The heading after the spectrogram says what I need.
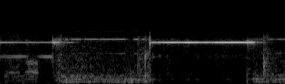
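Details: Loud, steady high-pitched beep lasting about a second and repeating after pauses. A lost-model beeper alarm in an RC plane, plugged between the rudder servo and receiver, sounds after 60 seconds without servo movement and stops when the rudder moves.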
